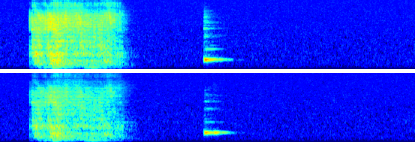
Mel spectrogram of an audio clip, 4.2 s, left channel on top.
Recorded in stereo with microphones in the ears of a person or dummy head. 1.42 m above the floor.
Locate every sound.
0.3 s tearing paper: 40° left (ahead or behind), 1.9 m
2.0 s a cowbell: 80° left, 5.5 m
